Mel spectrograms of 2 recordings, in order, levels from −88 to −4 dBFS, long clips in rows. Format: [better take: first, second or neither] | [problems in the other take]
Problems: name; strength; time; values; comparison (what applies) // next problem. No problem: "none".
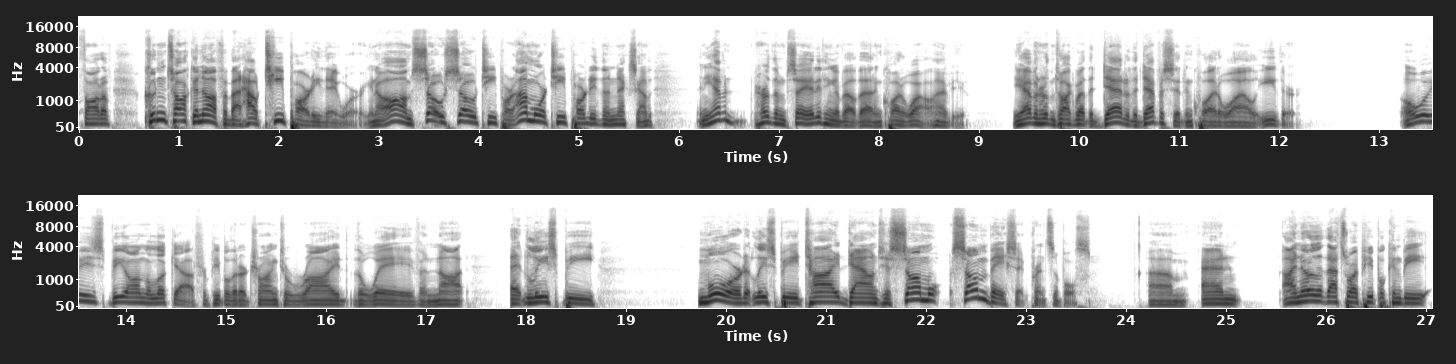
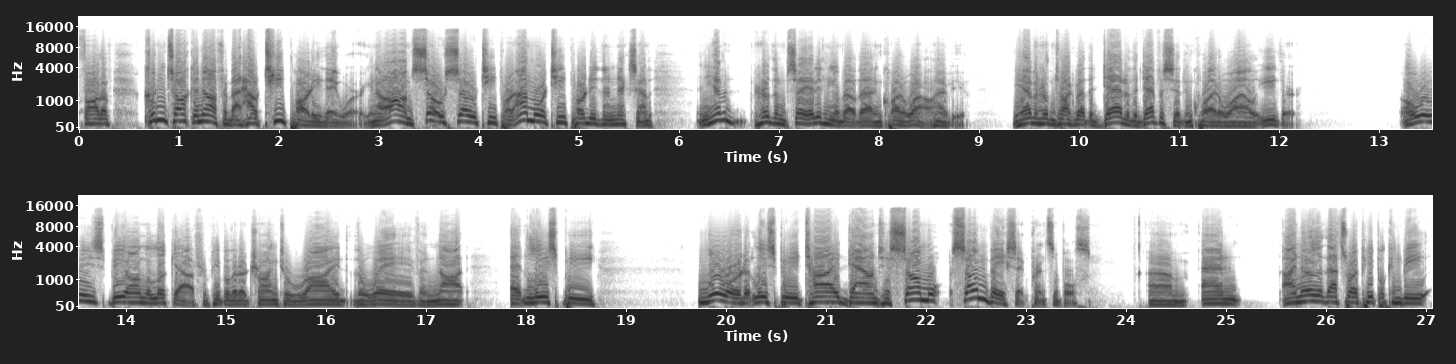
first | distortion; heavy; 7 dB below the speech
